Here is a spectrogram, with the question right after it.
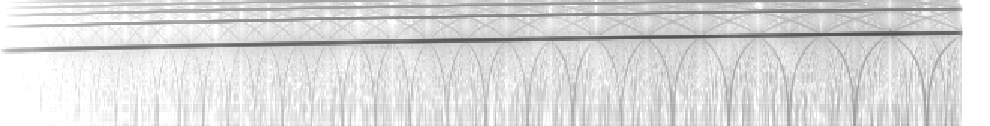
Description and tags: buildup sine high
High-pitched sine buildup/rise made in Audacity with various effects applied. From a few years ago.
High, Sine, Rise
